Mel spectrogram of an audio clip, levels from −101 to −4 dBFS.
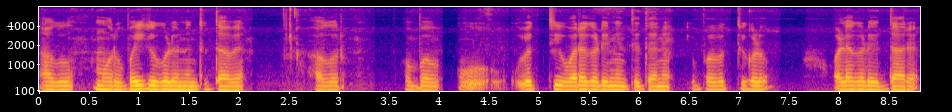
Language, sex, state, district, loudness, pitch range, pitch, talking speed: Kannada, male, Karnataka, Koppal, -18 LUFS, 130-140 Hz, 135 Hz, 90 wpm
